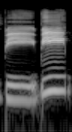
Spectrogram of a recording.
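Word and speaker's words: ㅃ: It's BB. Official romanization is PP, but I'm scared that you will pronounce this as a P. It's not a P. It's a strong B.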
